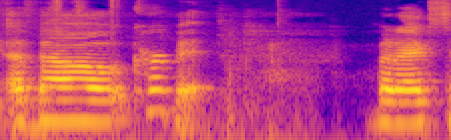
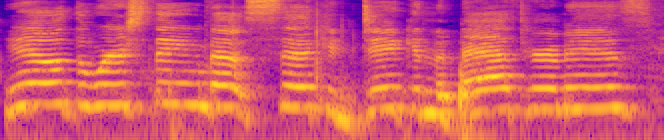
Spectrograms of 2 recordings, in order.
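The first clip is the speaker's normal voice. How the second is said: crude bar lady; 11 semitones higher than usual. Retold or imitated. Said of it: "looks at me and goes".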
